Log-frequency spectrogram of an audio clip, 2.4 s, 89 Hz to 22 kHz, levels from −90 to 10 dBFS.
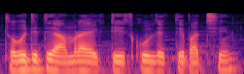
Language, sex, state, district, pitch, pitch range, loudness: Bengali, male, West Bengal, Cooch Behar, 115 Hz, 110-125 Hz, -16 LUFS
